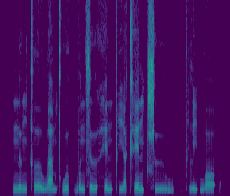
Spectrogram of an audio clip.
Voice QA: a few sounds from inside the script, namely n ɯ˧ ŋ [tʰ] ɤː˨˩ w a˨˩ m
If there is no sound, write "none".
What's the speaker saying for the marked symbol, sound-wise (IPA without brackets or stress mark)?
tʰ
